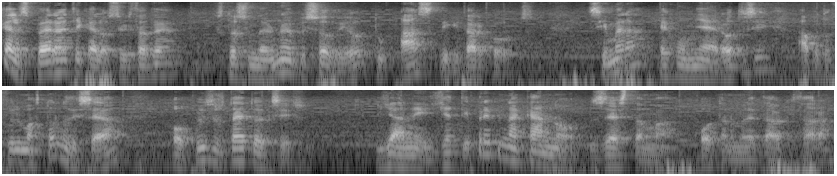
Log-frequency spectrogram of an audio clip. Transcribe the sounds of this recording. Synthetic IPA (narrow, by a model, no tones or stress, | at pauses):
kɐlispe̞ɾɐce̞kɐlo̞siɾθɐt̪e̞ | st̪o̞sime̞ɾino̞e̞piso̞ðio̞t̪uɐsðiʝit̪ɐɾko̞̰wt͡ssime̞ɾɐe̞xumemɲɐe̞ɾo̞t̪isiɐ̰po̞t̪o̞filmɐst̪o̞noðise̞ɐ | o̞ːpio̞zɾot̪ɐit̪o̞e̞ksḭs | ʝɐniʝɐt̪ipɾe̞pinɐkɐno̞̰ze̞st̪ɐmɐ̰o̞t̪ɐnmenet̪ɐoci̥θɐ̰ɾɐ̰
